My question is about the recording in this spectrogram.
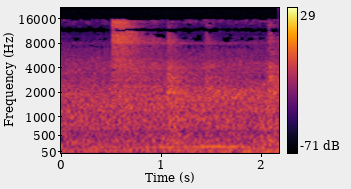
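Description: Empty roller coaster train rolling slowly into its station, with a steady low hum and a sharp air hiss about half a second in, followed by a few fainter hisses from the pneumatic brakes.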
